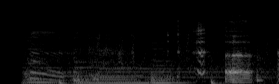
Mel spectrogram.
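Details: Long, low, rumbling belch over background music, followed by short vocal sounds; burping recorded 09/04/2020.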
